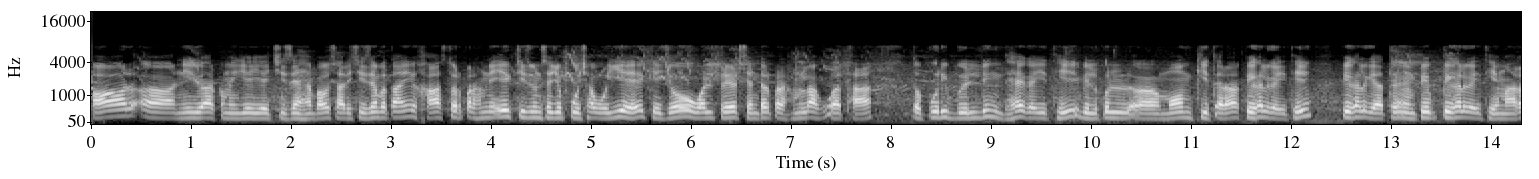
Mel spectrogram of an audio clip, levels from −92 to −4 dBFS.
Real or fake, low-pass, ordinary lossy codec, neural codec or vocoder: real; 7.2 kHz; none; none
